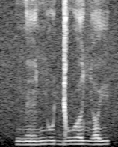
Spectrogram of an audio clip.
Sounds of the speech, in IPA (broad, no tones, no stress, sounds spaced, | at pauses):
n ẽ ɲ u ɟ u ɐ̯ ʎ ɐ j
